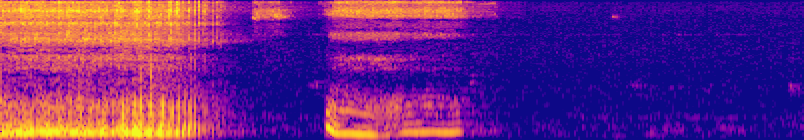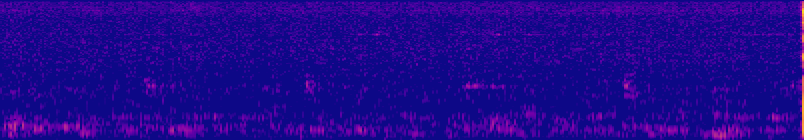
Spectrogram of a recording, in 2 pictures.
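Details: A sleeping toy poodle named Toto, worn out from play, snoring heavily. A loud, rough snore opens, then a second snore rises sharply in pitch before settling into a buzzing tone, followed by long, faint, quiet breathing.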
